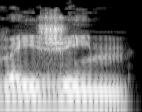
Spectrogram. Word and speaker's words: regime: here is changed to reg regime notice the pronunciation of the G is the sound regime so the facet the fascist regime of Germany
